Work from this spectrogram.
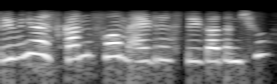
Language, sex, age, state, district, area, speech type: Kashmiri, female, 30-45, Jammu and Kashmir, Bandipora, rural, conversation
